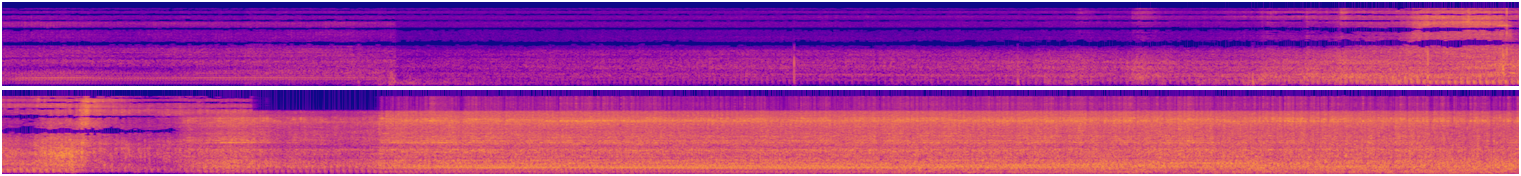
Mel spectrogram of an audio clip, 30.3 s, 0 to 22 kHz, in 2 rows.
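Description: Single-cylinder 6.5 hp Predator 212cc OHV engine of a homemade mini chopper. At first it is faint in the distance, then it grows louder as the bike comes back closer. From about two-thirds through it runs steady and loud at road speed, heard from on the bike itself.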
